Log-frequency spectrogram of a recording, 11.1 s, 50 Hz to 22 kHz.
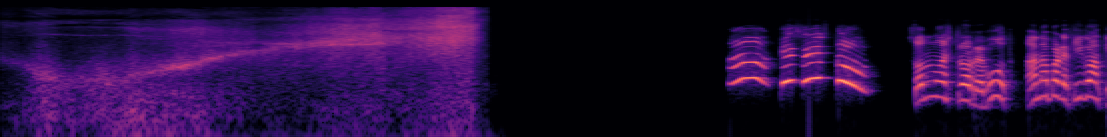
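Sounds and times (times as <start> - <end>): rising hissing whoosh: 0.0 - 4.9.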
